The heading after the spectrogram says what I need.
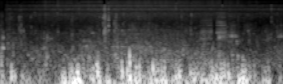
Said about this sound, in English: You can even hear the waves right here.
